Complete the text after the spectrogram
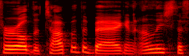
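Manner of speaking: plain reading voice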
